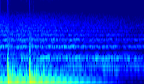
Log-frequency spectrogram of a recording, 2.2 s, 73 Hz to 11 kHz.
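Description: West Coast–style hip-hop instrumental beat. Two deep 808 bass hits land close together near the start and ring out, fading under a sustained melodic layer. The bass drops out near the end.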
